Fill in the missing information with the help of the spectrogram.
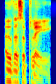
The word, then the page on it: oversupply: British English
